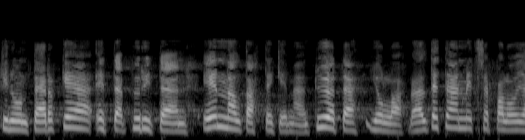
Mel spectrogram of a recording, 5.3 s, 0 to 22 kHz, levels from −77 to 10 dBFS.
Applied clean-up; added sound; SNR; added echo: none; none; none; none.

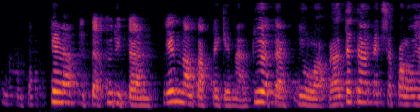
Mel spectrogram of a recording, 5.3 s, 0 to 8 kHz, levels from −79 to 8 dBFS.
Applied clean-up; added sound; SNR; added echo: neural mask model DeepFilterNet 3.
